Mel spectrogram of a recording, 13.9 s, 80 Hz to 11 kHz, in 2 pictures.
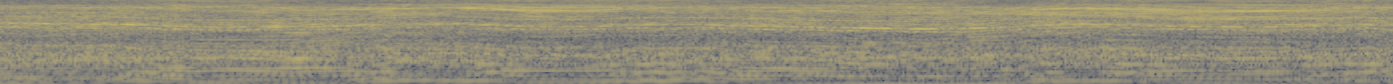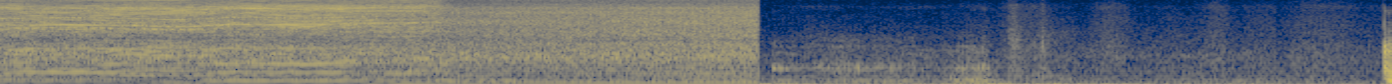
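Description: Makita GA4033 angle grinder, rigged as a disc sander, running with a wooden block pressed to its sanding disc: a steady motor whine over a scratchy grinding noise, the pitch wavering as the pressure on the wood changes. About eleven seconds in it cuts off sharply, leaving faint rubbing.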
